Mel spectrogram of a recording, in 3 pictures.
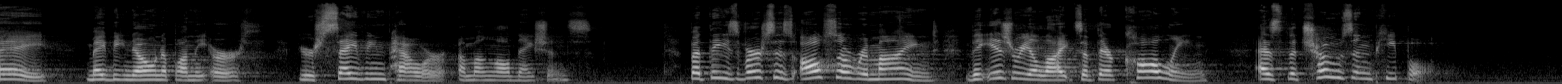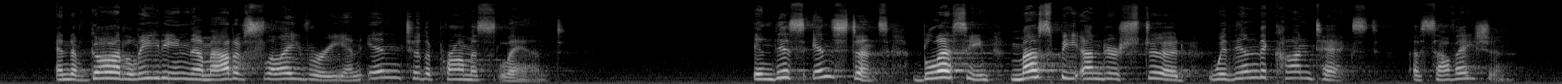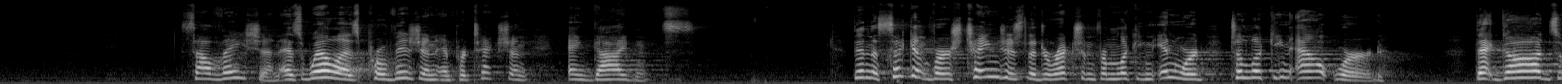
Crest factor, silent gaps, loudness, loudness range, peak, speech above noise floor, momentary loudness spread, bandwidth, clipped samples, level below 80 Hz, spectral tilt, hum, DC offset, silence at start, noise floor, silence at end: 22 dB; none; -23 LUFS; 9 LU; -2 dBFS; 33 dB; 16 LU; 19 kHz; under 0.1%; -58 dBFS; -3 dB/octave; none; under 0.1%; 0 s; -56 dBFS; 0 s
